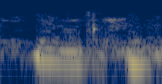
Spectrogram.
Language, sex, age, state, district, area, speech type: Kashmiri, male, 30-45, Jammu and Kashmir, Kupwara, rural, conversation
